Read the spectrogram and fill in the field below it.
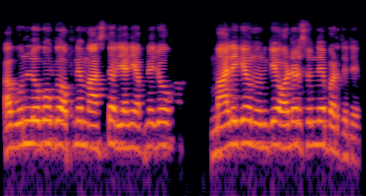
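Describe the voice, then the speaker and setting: A man with a high voice lectures through exam revision. His tone is bright and clear. He puts a question to the class and answers it himself, and he slows down to read out English examples. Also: fairly even intonation, dull audio. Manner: explains in mixed Hindi and English, asks questions and answers them himself; reads English examples slowly. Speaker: college lecturer.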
